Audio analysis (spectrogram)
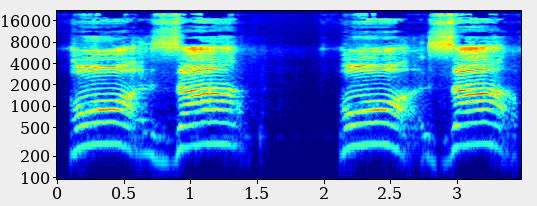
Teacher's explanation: خا جو ہے حروف حلقی ہے، ادنائے حلق جو ہے جو منہ کی طرف والا حصہ ہے حلقہ، وہاں سے اس کا مخرج ہے خا کا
